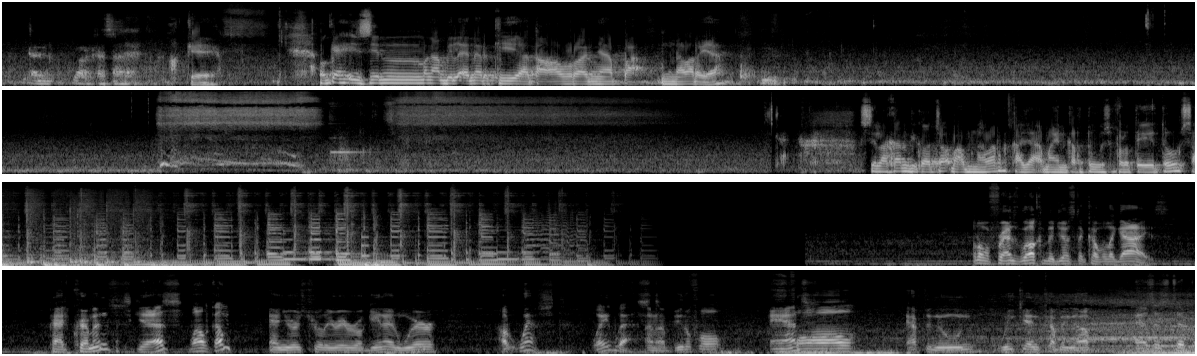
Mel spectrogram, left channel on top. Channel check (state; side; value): different; both; correlation 0.00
